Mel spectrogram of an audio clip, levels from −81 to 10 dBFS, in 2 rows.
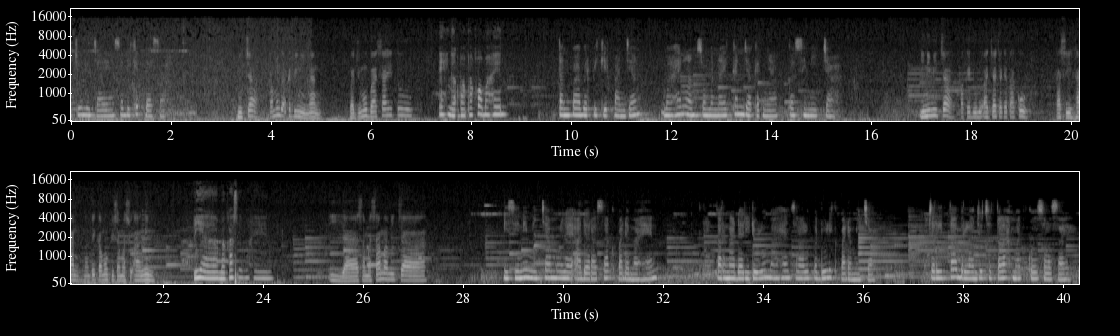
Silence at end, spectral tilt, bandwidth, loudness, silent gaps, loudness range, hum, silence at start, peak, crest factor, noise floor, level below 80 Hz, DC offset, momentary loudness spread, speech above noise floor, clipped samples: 0 s; -5.5 dB/octave; 16 kHz; -26 LUFS; none; 6 LU; none; 0 s; -10 dBFS; 16 dB; -50 dBFS; -44 dBFS; under 0.1%; 16 LU; 25 dB; under 0.1%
